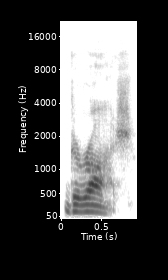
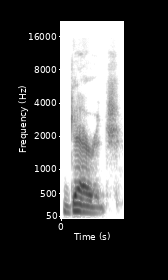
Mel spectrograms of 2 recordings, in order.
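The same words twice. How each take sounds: First: It is said in an American accent. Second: It is said in a British accent. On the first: "I'm American. I say garage" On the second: "most British people say garage or something like that"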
